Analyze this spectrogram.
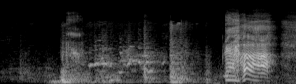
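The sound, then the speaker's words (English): An old window is wrestled open with several wooden knocks, thumps and rattling scrapes, and a voice is briefly heard near the end. “Maybe I'll just leave the window open and hope it wanders away or something. I'm gonna go open one now. Oh, these old windows, damn it!”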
